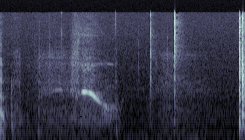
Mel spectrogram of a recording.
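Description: A short whistled note gliding downward, about a second in, followed by two faint clicks.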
